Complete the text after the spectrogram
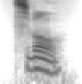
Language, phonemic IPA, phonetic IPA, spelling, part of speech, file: German, /t͡svoː/, [t͡sʋoː], zwo, numeral, De-zwo.ogg
- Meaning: 1. two 2. feminine of zween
